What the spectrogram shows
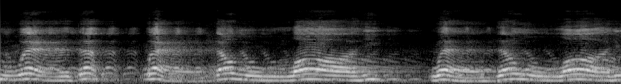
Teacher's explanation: فالله مفخمه لانها مسبوقه بفتح ولكن انتبهنا اخواتي لدي تجاور الحروف لدي الدال مرققه وجاءت بعدها اللام لاسم الجلال مفخمه لا افخم الدال فتصبح ضاضا فادخل في اللحن الجليل لا اقول · لدي الدال مرققة وجاءت بعدها اللام لاسم الجلال مفخمة، لا أفخم الدال فتصبح ضادا فأدخل في اللحن الجلي، لا أقول وعد الله وعد الله، إذا فأصبحت الدال ضادا بل أقول وعد وعد الله وعد الله جماعة وعد الله ممتاز حق.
